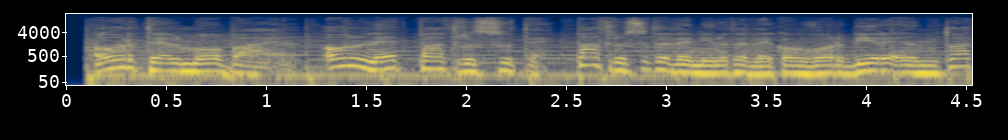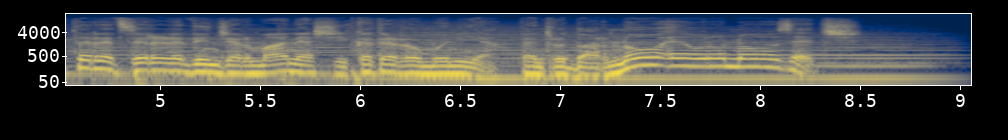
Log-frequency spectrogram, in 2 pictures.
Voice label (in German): Werbung; Ortel Mobile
